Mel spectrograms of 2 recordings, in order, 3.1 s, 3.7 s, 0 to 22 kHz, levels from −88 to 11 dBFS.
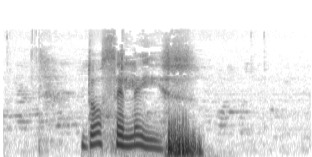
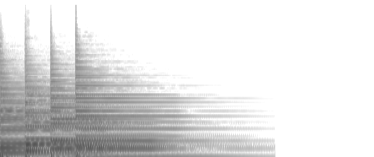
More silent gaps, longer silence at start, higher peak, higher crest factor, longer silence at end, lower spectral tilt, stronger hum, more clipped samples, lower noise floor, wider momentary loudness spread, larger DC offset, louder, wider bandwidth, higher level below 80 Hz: neither; first, 0.8 s vs 0 s; first, 0 dBFS vs -12 dBFS; about the same, 18 dB vs 18 dB; first, 1.1 s vs 0.95 s; about the same, -7 dB/octave vs -6 dB/octave; neither; neither; about the same, -62 dBFS vs -63 dBFS; about the same, 16 LU vs 17 LU; neither; first, -16 LUFS vs -29 LUFS; second, 11 kHz vs 15 kHz; first, -28 dBFS vs -46 dBFS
